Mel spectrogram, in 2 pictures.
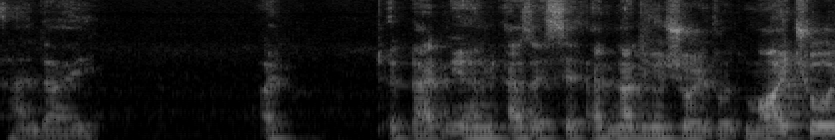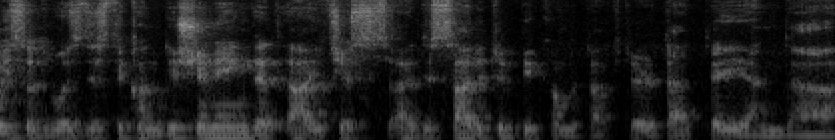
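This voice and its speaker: A man speaks with an Iranian accent. His voice is somewhat breathy and his intonation is monotone and flat. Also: medium pitch for a man, moderate pace. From Iran, Tehran. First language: Farsi. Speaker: surgeon. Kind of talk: interview. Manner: halting.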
